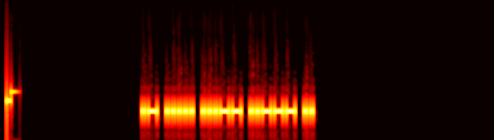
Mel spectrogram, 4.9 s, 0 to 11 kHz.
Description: Morse code, heard as a keyed tone, about 38 wpm, 690 Hz. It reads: A532I
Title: Code Groups - 5 Letter:Numbers - 40wpm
